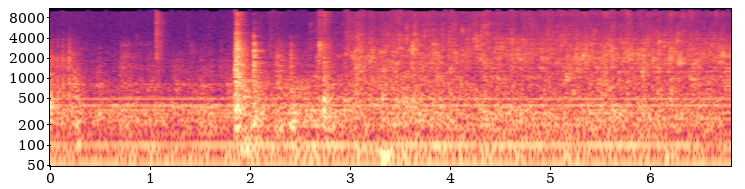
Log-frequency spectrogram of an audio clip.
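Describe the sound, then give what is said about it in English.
Steady rush of water running inside a washing machine during its rinse while washing sleeping bags, with a low machine hum underneath and a couple of brief knocks early on. No one speaks. “That's the water when you rinse.”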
